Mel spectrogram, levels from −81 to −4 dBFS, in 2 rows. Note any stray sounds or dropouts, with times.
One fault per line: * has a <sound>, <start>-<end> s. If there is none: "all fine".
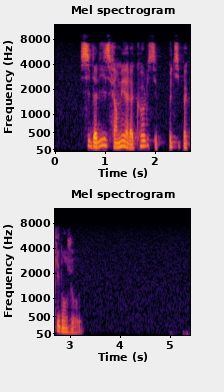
all fine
